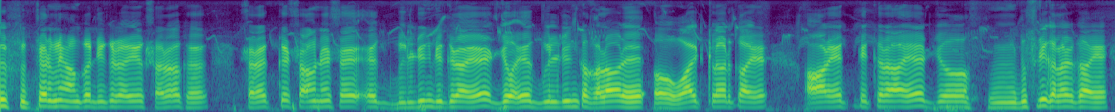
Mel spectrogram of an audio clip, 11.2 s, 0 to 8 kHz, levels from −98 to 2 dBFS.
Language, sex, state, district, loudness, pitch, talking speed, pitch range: Hindi, male, Bihar, Kishanganj, -17 LUFS, 150 Hz, 215 wpm, 140-155 Hz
